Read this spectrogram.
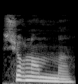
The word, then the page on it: surlendemain: French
